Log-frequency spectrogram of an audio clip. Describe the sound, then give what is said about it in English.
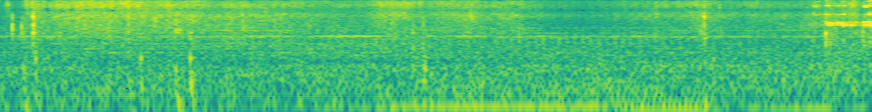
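An empty glass bottle spins on a wooden table, making a steady low rolling rumble that settles into a droning hum midway before easing off. “The sound of glass gliding across wood became a droning sound of impending danger.”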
